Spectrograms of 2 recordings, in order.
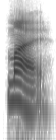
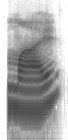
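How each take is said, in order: First: The syllable has a falling fourth tone. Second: The syllable has a dipping third tone. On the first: To sell. "it is like with the fourth tone" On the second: To buy. "my with third tone here"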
